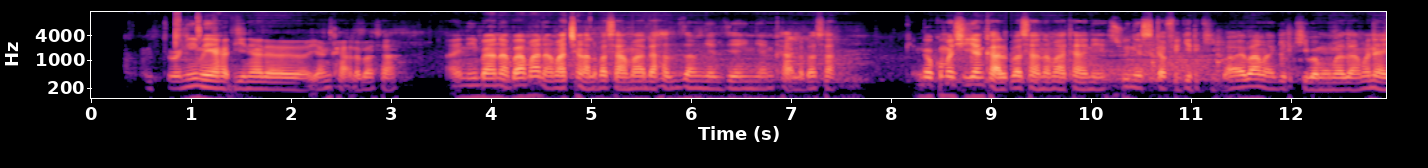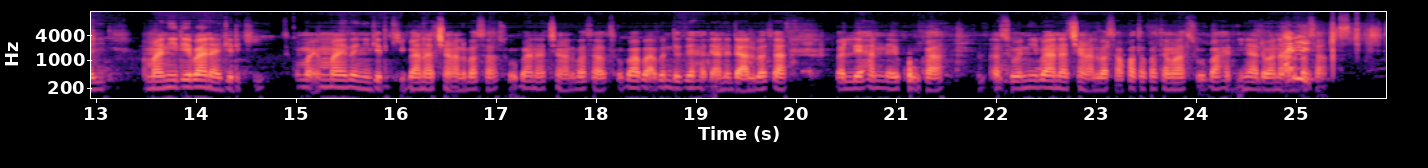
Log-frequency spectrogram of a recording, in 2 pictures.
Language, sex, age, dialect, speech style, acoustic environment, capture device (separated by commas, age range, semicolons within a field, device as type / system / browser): Hausa, male, 25-34, Nigeria - Nigerian Standard, happy; relaxed, construction, mobile / Linux / Chrome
